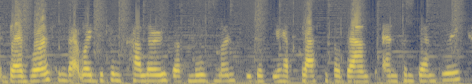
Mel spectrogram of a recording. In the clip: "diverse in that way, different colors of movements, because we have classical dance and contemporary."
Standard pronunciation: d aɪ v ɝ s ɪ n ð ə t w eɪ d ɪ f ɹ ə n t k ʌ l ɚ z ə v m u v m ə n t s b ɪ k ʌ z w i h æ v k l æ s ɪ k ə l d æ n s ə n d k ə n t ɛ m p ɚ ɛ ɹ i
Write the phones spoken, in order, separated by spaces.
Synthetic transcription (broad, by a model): d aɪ v ɝ s ɪ n ð ə t w eɪ d ɪ f ɹ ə n k ʌ l ɚ z ə v m u v m ə n t s b ɪ k ʌ z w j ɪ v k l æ s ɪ k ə l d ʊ n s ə n k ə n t ɛ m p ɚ ɹ i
